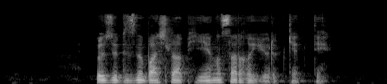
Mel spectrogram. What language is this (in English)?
Uyghur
